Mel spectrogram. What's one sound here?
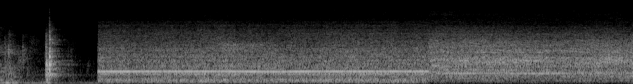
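A carpet cleaning machine whirs and sucks at a carpet.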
